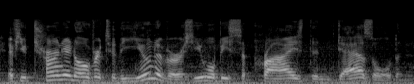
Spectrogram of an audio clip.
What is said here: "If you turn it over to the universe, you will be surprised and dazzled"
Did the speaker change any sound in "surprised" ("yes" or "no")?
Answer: no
